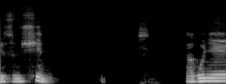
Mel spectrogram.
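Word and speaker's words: שׁ: 자 , 신 (Shin) 은 쉬 ( SH) 발음 입니다 .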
